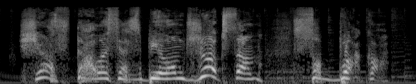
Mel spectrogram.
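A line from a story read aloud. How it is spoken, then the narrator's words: Hissing. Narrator (Ukrainian): просичав Гак, погрозливо випроставшись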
